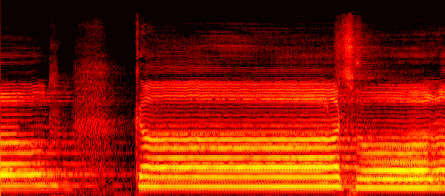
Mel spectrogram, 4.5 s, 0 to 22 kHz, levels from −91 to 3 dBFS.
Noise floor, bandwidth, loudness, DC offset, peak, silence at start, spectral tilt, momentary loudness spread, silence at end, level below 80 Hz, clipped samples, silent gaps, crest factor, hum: -50 dBFS; 15 kHz; -23 LUFS; under 0.1%; -10 dBFS; 0 s; -6.5 dB/octave; 9 LU; 0 s; -66 dBFS; under 0.1%; none; 14 dB; none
